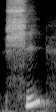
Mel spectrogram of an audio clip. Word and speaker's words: chi: en forme du alors c'est une forme de x mais ça se prononce chi et du c'est une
